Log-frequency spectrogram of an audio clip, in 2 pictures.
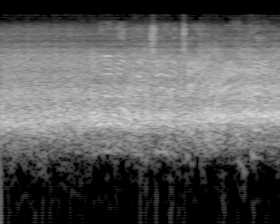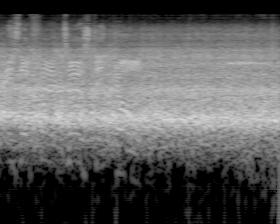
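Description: A crowd cheers loudly after a goal.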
